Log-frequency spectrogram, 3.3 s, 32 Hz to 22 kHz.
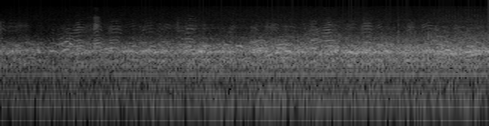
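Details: Thousands of Canada geese on a pond in Hutchinson, Kansas, on 25 January 2011 form a dense chorus, many overlapping nasal honks running together into a continuous clamor with no single caller standing out.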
